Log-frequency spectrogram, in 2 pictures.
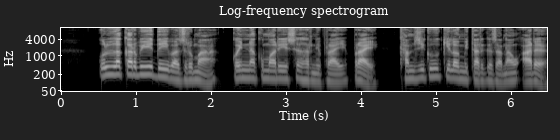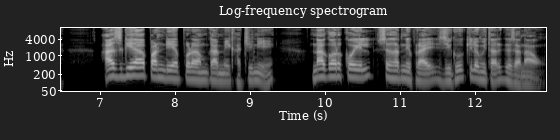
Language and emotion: Bodo, neutral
